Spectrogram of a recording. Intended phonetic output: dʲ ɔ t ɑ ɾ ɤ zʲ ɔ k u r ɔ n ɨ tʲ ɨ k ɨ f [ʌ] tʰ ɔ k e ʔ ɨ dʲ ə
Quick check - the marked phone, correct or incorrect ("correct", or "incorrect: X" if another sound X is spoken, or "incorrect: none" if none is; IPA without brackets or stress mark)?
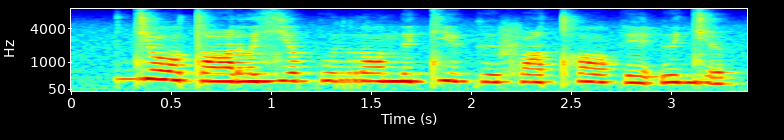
incorrect: ɑ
